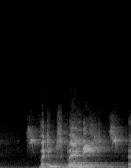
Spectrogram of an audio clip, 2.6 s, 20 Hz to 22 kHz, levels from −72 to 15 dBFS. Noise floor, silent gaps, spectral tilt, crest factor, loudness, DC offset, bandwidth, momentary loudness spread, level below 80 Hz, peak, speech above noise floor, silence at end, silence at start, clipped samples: -50 dBFS; none; -4.5 dB/octave; 18 dB; -18 LUFS; under 0.1%; 10.5 kHz; 12 LU; -54 dBFS; -2 dBFS; 31 dB; 0 s; 0.55 s; under 0.1%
